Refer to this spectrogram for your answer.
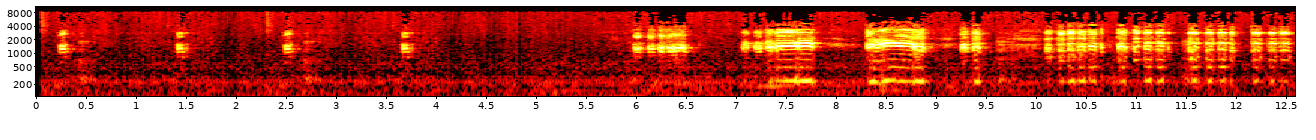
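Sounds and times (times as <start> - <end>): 
agitated hawfinch calling: 6.0 - 12.5.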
